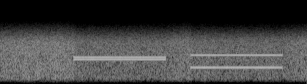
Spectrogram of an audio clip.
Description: Aircraft SELCAL, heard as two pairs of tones, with radio static. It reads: QR-KS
